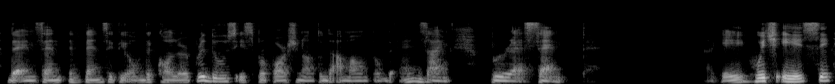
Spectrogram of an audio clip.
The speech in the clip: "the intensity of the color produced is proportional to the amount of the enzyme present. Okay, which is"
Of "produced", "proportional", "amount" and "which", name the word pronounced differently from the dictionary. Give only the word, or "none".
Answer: produced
